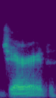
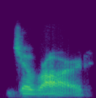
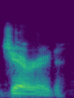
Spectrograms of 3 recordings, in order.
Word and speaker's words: Gerard: it's his name's actually pronounced Jared, but Yeah. we always do the hard R at the second vowel, so everybody in America calls him Gerard, Yeah. right? Instead of Jared, But anyways, he was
